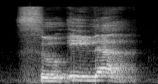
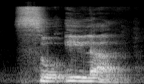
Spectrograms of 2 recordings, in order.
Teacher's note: سیٹی کا خیال رکھتے ہوئے سین ادا کرنا ہے، حمزہ کی ادائیگی حلق کے آخری حصے سے کرنا ہے۔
